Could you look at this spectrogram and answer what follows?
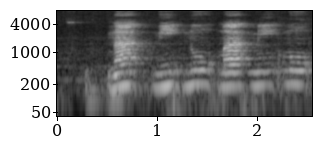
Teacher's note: Kalau dipegang hidungnya nggak bisa. Coba kita ma dengan hidung dipecet, nggak keluar karena ada gunah.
